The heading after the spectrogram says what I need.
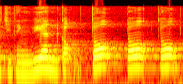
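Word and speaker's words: と: cộng to to to, chúng ta có phát âm là to to, không đánh dấu sắc hẳn và nhấn nó thành tố nhá. Có rất nhiều bạn đọc sai phát âm là tố nghe rất là kinh. Chúng ta đọc bật hơi này, to to to, cảm giác vẫn là chữ to nhưng mà bật hơi một chút, to.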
